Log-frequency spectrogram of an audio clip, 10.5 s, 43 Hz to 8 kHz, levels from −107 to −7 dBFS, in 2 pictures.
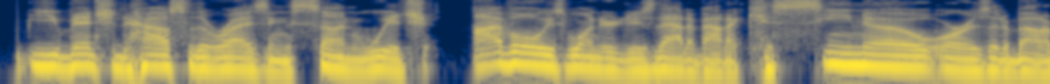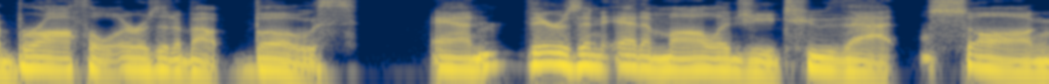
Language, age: English, 40-59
